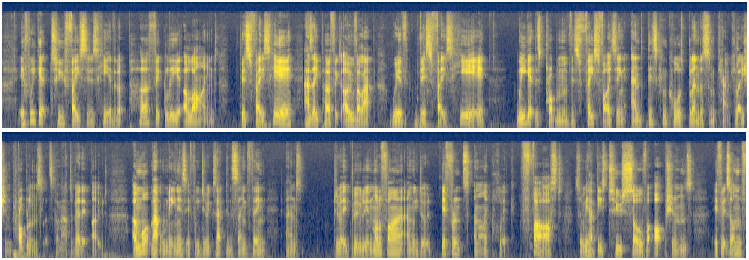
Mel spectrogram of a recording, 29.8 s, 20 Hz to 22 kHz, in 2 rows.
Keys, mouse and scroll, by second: 0.4 middle click, 1.1 shift+middle click, 1.4 scroll up 1, 2.1 middle click, 6.0 3, 6.0 middle click, 8.3 alt+q, 9.1 middle click, 15.1 Tab, 15.6-16.5 scroll down 1, 16.5 middle click.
